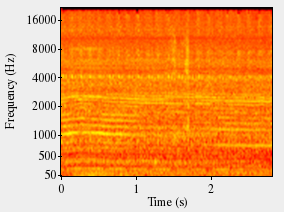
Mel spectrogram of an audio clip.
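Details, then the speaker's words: 2013 Honda Pilot petrol V6 at 150k miles, after timing belt, valve adjustment and radiator service: smooth, even idle with no more clicking noise. "Sounds good, sounds good. No more clicking noise."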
